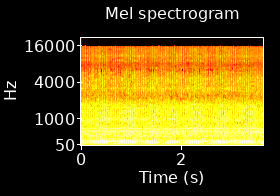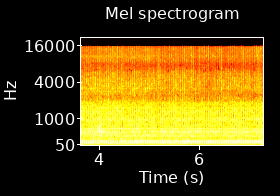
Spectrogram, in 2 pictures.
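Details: PowerSmart mower's single-cylinder engine, refilled with fresh fuel after a hard no-start, holds a steady even beat of about four pulses a second with no misses or knocks. It was slow to start but runs fine; oil in the muffler burned off.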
